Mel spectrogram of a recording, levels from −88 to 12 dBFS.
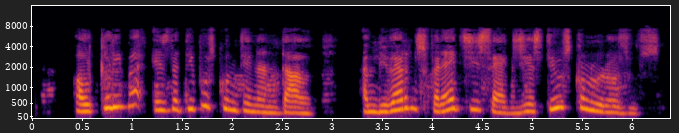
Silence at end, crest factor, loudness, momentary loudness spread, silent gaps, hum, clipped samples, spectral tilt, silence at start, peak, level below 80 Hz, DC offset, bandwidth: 0.15 s; 14 dB; -17 LUFS; 7 LU; 0.25-0.42 s, 3.13-3.28 s; none; under 0.1%; -5.5 dB/octave; 0.15 s; -2 dBFS; -62 dBFS; under 0.1%; 7.6 kHz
